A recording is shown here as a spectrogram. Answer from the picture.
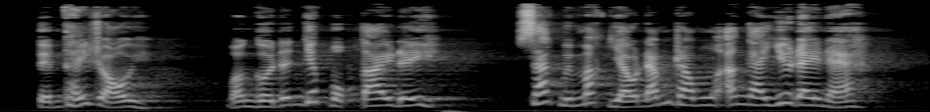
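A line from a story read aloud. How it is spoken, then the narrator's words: Loud call. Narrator (Vietnamese): một người bên dưới trồi lên nói lớn tiếng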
